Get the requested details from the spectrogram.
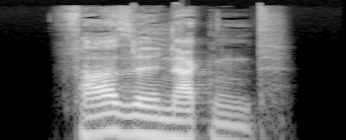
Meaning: completely naked, stark naked
- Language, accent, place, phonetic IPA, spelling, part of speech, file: German, Germany, Berlin, [ˈfaːzl̩ˌnakn̩t], faselnackend, adjective, De-faselnackend.ogg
